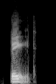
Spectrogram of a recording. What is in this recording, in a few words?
"bate", American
